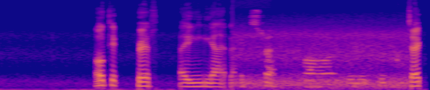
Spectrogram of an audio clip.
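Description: A young man speaks through an online call.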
